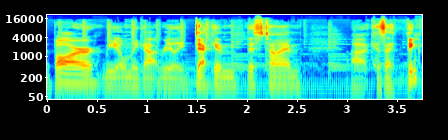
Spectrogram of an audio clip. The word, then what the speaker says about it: Decim: that's how it's pronounced, because I think when he said the name of the bar later, it was like Quinn Decim. So I'm going to assume that his name is also Decim as well.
